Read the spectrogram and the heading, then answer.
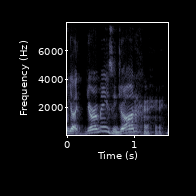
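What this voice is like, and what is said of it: Old-timey 1920s-style accent. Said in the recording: “Old. I like your old-timey accent. that's great. Very like 1990s or 1920s.”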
